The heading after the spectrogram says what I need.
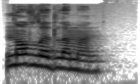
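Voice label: "новлӧдлӧмӧн", Komi, female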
